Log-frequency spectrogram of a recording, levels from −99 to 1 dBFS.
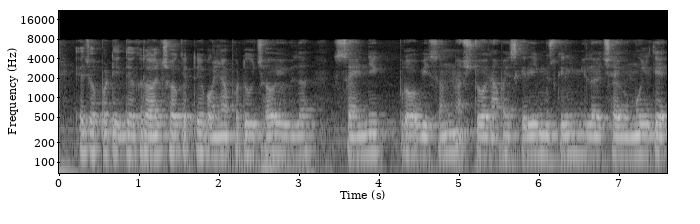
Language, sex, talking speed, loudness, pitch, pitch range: Bhojpuri, male, 190 wpm, -33 LUFS, 130 Hz, 125-130 Hz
